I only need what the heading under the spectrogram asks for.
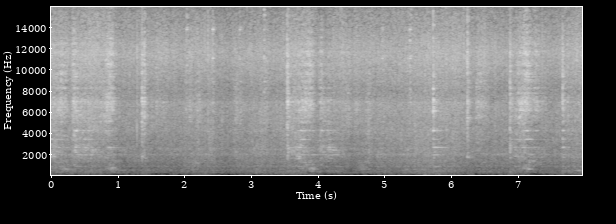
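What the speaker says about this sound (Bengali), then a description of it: "এটাকে একটু ভালো করে নাড়াচাড়া করে নিই।" Spice paste with a pinch of sugar sizzles and fries in a pan for doi katla curd fish curry, with steady crackling and occasional scrapes and taps of a stirring spoon close by.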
